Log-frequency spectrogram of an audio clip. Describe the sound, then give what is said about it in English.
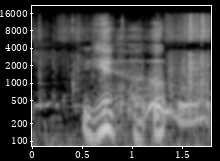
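A raven calls up close with a few low, warbling, throaty notes that rise and fall in quick succession, moderately loud against a quiet background, with no talking. “It is time, Alex. for me to show you my Raven.”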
